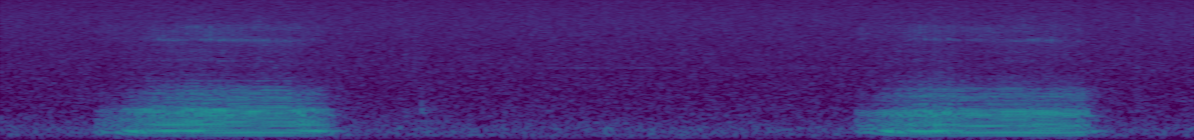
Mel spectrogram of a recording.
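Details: Sleeping dog snoring indoors: two rasping, buzzy snores of about one second each, roughly three and a half seconds apart, with quiet breathing pauses between, in a small room.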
